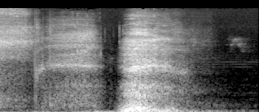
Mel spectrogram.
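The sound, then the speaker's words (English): A deep breath drawn in during a calm, guided relaxation moment: a soft, breathy rush that swells in the middle and then tapers away, heard alone without talk. “the hard part though, really is only your willpower because we could actually stop right now and take a deep breath in.”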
